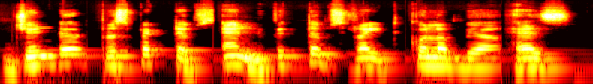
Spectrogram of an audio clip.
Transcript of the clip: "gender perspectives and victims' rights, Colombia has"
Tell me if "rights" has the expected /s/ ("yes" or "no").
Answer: no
